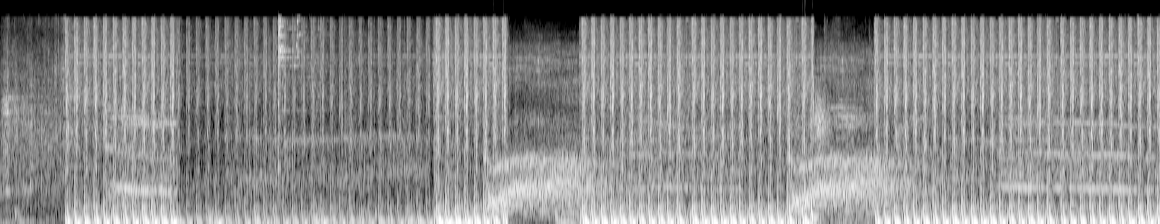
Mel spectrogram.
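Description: Automatic-gunfire sound effect: long bursts of rapid machine-gun shots dubbed over Nerf blasters firing, with a brief rushing noise twice between bursts.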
